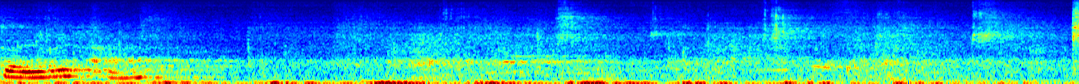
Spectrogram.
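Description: A young woman speaks briefly and quietly, close by.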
